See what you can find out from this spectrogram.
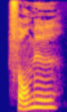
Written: formøde

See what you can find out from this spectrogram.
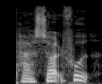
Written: parasolfod

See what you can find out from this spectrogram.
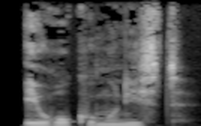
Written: eurokommunist

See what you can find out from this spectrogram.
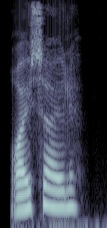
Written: røgsøjle

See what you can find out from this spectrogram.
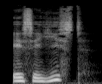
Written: ESSAYISTERNES

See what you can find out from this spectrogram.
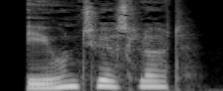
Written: eventyrslot

